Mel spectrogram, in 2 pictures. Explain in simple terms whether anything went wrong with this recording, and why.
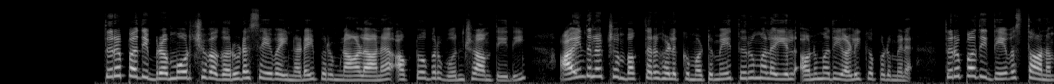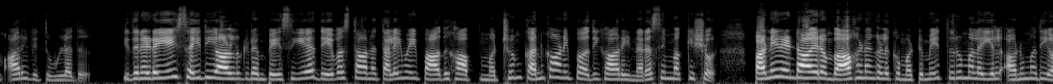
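Nothing went wrong: the speech runs without any dropout, glitch or distortion anywhere in the recording.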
